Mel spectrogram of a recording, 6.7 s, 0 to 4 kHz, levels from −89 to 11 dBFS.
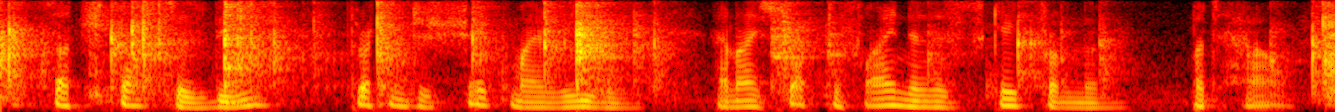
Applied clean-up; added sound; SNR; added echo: none; Chink, clink; 0 dB; none.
